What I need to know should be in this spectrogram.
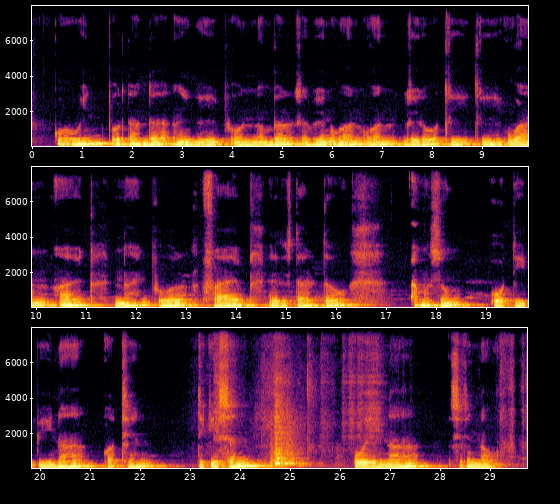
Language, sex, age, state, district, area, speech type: Manipuri, male, 60+, Manipur, Churachandpur, urban, read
